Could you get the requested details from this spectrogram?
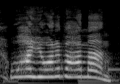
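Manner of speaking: high, far-off Geordie voice; mock Geordie presenter; Geordie accent. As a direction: say it like Dec in Geordie. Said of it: "I can hear his accent as saying".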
